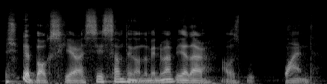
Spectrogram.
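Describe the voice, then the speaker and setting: A male game streamer with a slightly low voice talks in rapid-fire bursts. He's relaxed and chatty, answering his chat mid-play, thinking aloud, and swearing casually.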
